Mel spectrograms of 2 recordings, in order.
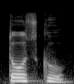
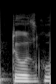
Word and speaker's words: Tshogdu: भूटान की संसद का नाम है तोसगू। ठीक है, तोसगू आपकी संसद का नाम है भूटान की।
